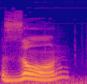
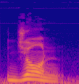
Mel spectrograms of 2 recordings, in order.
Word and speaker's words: zone: For example, if I have the word zone, they pronounce this as Joan.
